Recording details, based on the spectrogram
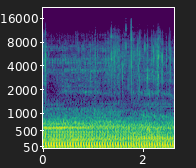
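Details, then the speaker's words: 1980 Yamaha XT250 single after carb adjustment for mid-throttle surging, warm on a test ride: even thumping at about nineteen beats a second with no misses; normal idle, judged a little too fast. "that's the way it should be stay a little too fast but let's see how she does on the way back"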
